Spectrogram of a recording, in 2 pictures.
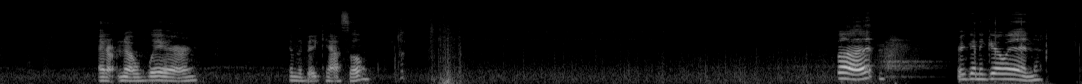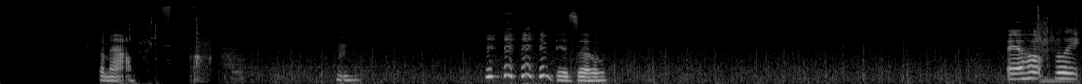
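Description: A woman talks with animation into a headset microphone.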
